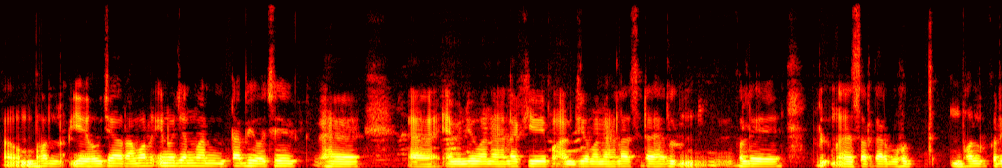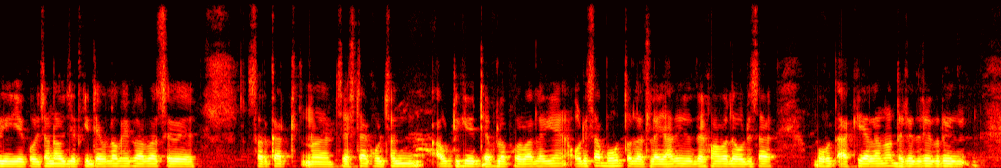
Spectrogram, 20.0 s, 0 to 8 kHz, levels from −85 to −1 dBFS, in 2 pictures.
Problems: constant background noise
